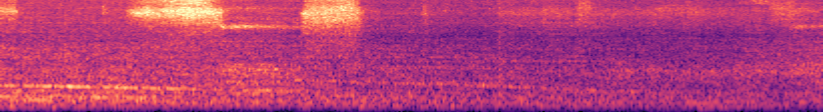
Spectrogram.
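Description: Kintetsu electric train pulling away and receding. Its motor whine glides slowly down in pitch and fades over wheel and rail rumble, with two short high hisses about two and three seconds in.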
